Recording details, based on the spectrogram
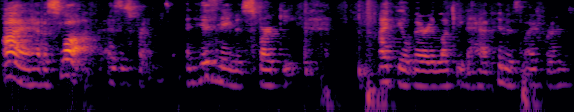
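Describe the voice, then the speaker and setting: A woman hosting a storytime for young children, reading and singing along in an animated, encouraging way and addressing her listeners directly. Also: on the low side, normal speed, roomy sound, slight background noise, poor audio. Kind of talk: read-aloud and sing-along for young children.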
